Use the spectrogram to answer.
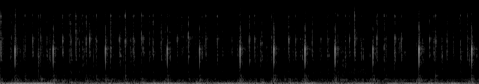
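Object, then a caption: Mechanical keyboard with plastic keycaps and aluminium case. A UTD 360C tenkeyless mechanical keyboard in a silver aluminum case with a gummy-worm mount, white PBT keycaps and Vintage Black switches lubed with 205g0 and filmed, is typed on continuously with the fingertips of both hands. Rapid, sharp keystrokes clack with a short, dry decay and a bright peak near 2 kHz over a low, steady rumble.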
